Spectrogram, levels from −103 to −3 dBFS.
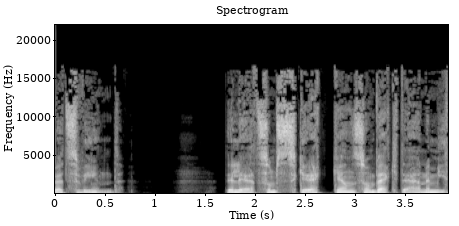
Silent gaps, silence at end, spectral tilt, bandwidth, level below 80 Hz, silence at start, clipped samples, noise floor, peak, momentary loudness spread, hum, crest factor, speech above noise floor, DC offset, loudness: none; 0 s; -4 dB/octave; 17 kHz; -40 dBFS; 0 s; under 0.1%; -72 dBFS; -2 dBFS; 9 LU; none; 18 dB; 54 dB; under 0.1%; -18 LUFS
